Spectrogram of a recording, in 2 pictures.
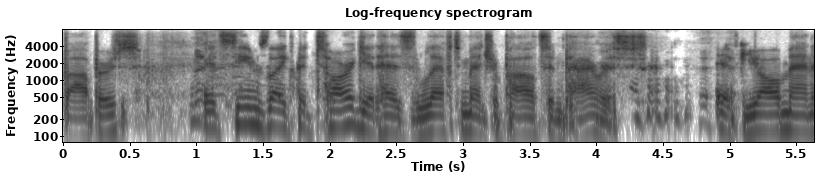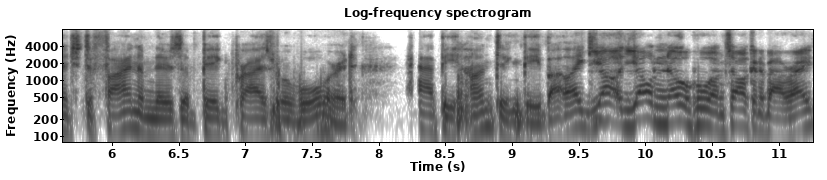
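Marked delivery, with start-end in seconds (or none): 0.0-9.4 low, sultry female radio announcer voice. Reading out a bounty notice as the radio woman, in a sultry female radio voice. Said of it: "just has like the most like sultry radio voice ever".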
